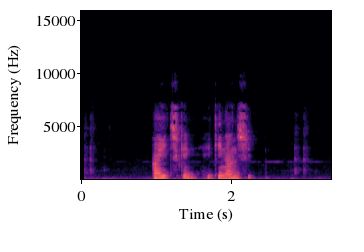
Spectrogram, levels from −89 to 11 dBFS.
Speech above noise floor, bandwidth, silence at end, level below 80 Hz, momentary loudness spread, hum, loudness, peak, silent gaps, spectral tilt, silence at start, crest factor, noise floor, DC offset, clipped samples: 32 dB; 7.4 kHz; 0.5 s; -44 dBFS; 8 LU; none; -25 LUFS; -4 dBFS; none; -6 dB/octave; 0.1 s; 24 dB; -55 dBFS; under 0.1%; under 0.1%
